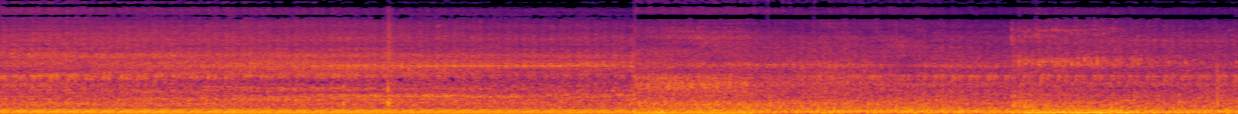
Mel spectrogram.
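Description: Pickup truck engine running steadily at low revs as it tows a boat trailer over wet pavement.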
